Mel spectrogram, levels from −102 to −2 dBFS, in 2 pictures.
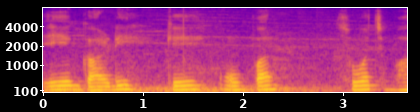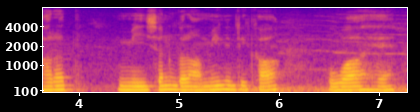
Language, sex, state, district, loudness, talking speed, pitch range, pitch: Hindi, male, Uttar Pradesh, Shamli, -15 LUFS, 90 wpm, 130-145 Hz, 135 Hz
